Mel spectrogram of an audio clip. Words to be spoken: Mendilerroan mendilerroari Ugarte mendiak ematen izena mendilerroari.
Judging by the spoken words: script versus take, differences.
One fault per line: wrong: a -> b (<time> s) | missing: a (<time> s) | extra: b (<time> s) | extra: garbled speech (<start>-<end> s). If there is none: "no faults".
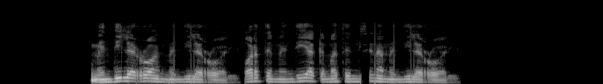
no faults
